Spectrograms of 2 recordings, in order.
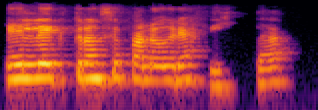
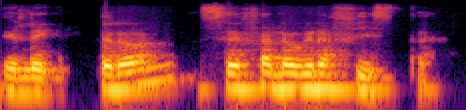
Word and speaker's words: electroencefalografista: Lo lo trataron de pronunciar. Electroencefalografista. Sí, pero en era electroncefalografista, como que le faltaba la e. Sí, faltó la I.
